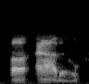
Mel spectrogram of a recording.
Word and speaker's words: ADDO: an acronym you know I pronounce it a doe now it's a derivative from Latin word or phrase that means to give to spire to inspire to give or to bring I use the term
